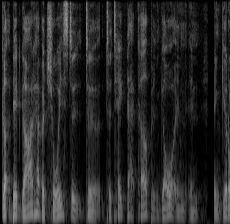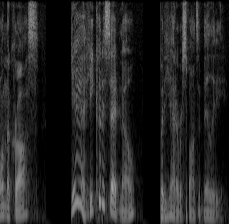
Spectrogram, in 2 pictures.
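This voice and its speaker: A man's voice: lowish voice, sing-song, normal speed, dark tone, husky. A man co-hosting a podcast, giving conversational opinions on faith in an emphatic, moralizing way and repeating points for weight. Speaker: podcast co-host.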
